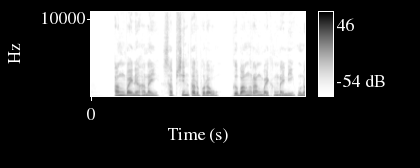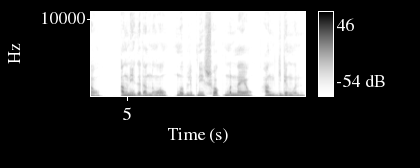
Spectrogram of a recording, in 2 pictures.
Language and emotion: Bodo, sad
